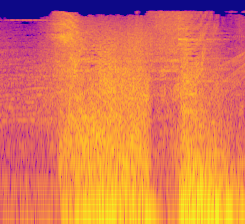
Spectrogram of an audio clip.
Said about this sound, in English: Missile away, sir.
